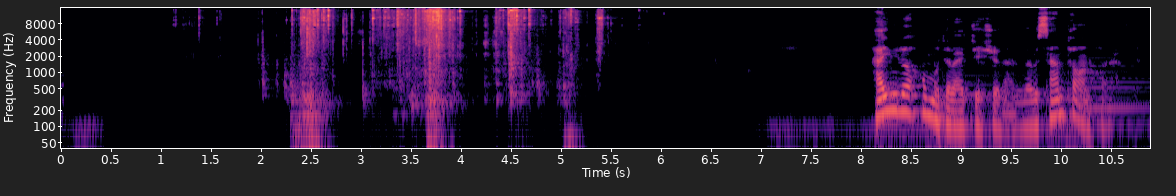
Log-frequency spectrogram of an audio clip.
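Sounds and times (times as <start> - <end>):
keys jangling and clinking: 1.2 - 5.7
speech: 8.1 - 10.6.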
